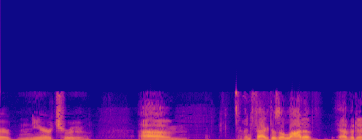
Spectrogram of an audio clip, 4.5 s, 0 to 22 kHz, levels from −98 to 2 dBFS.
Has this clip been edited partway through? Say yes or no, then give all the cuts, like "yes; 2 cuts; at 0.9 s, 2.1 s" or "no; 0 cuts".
no; 0 cuts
